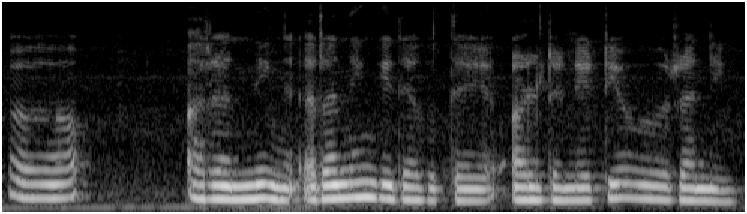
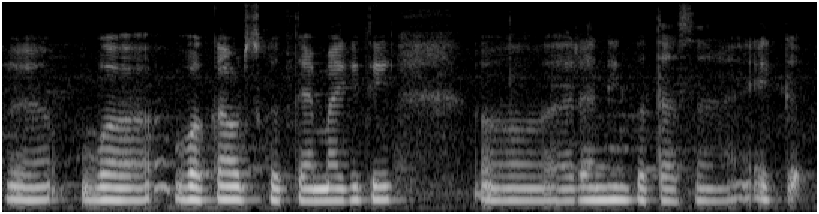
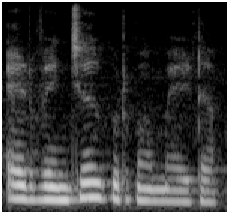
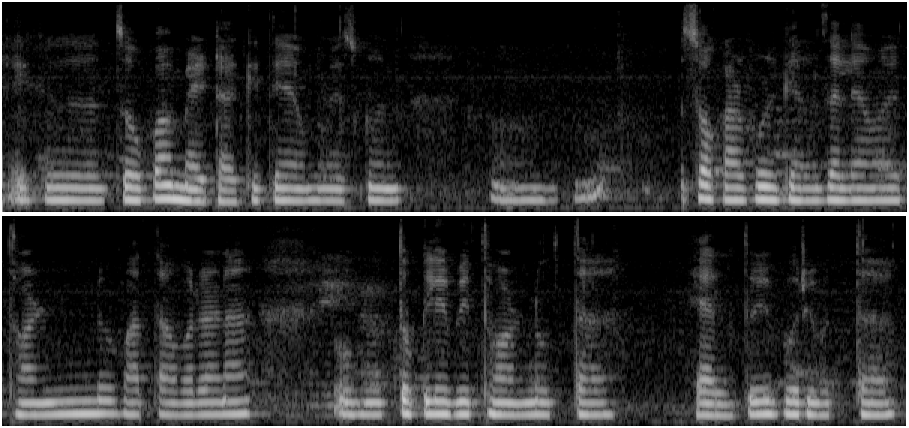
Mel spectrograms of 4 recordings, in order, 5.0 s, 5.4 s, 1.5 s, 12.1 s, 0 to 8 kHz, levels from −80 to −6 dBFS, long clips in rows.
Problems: none marked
